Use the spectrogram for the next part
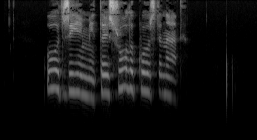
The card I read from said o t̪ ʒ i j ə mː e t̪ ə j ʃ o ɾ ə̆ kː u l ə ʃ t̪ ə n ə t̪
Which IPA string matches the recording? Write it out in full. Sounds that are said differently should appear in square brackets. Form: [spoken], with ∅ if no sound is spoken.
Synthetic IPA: o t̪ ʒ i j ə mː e t̪ ə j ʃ o [l] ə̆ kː [o] l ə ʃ t̪ ə n [ɑ] t̪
